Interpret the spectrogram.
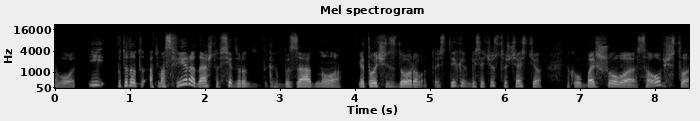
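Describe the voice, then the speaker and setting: A man with an ordinary speaking voice talks at a moderate pace in a fairly high pitch, his intonation lively and his loudness swinging widely. The recording is very clean and dry, close with no echo, over a silent background. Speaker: fantasy football podcast host. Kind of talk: casual chat.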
